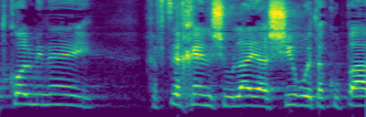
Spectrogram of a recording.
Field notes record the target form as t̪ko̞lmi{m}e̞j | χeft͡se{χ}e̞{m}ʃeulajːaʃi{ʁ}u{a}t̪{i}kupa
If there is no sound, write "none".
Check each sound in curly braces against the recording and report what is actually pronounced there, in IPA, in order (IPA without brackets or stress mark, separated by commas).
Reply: n, χ, n, ʁ, e, a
